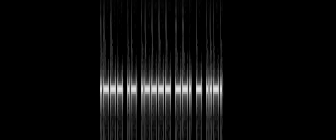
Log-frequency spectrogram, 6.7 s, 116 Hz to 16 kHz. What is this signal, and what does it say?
Morse code, heard as a keyed tone, about 36 wpm, 700 Hz. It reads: JA1GTF
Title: DXCC-100 Call Signs - 6 Characters - 35wpm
